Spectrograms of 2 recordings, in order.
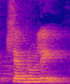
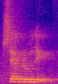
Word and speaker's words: Chevrolet: the actual way is Chevrolet, Chevrolet. Here the T is silent, so you can just call it as Chevrolet. Hey, my dream car is Chevrolet.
